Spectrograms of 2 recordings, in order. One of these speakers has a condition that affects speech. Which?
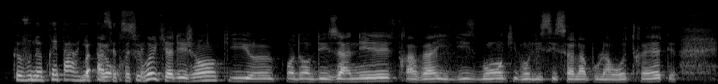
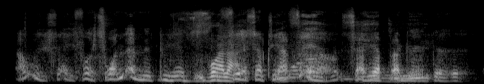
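The second: total laryngectomy; laryngectomy after earlier illness; after surgery; voice audibly altered.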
